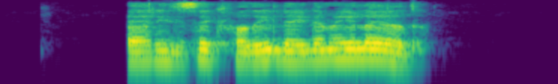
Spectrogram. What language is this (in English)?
Standard Moroccan Tamazight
